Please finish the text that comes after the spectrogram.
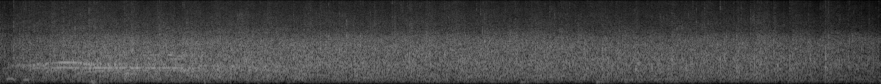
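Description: A large crowd at a university graduation ceremony claps and cheers steadily, a dense wash of applause that holds loud throughout with no pauses.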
